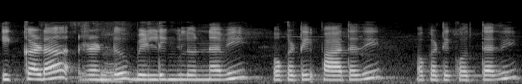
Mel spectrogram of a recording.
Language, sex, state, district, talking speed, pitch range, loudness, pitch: Telugu, female, Telangana, Mahabubabad, 90 wpm, 215-265 Hz, -15 LUFS, 225 Hz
